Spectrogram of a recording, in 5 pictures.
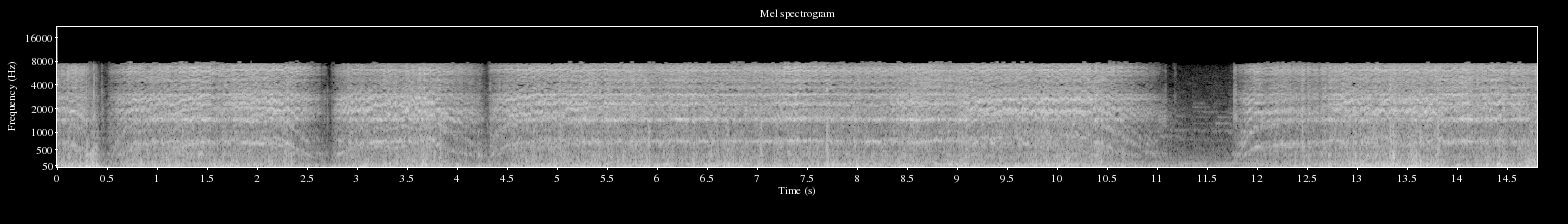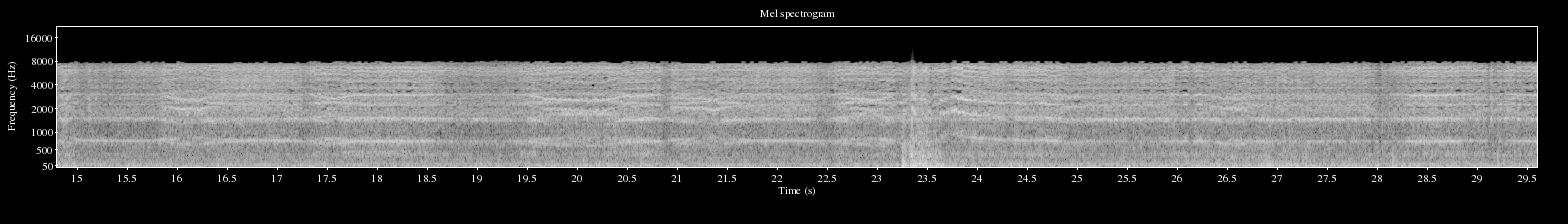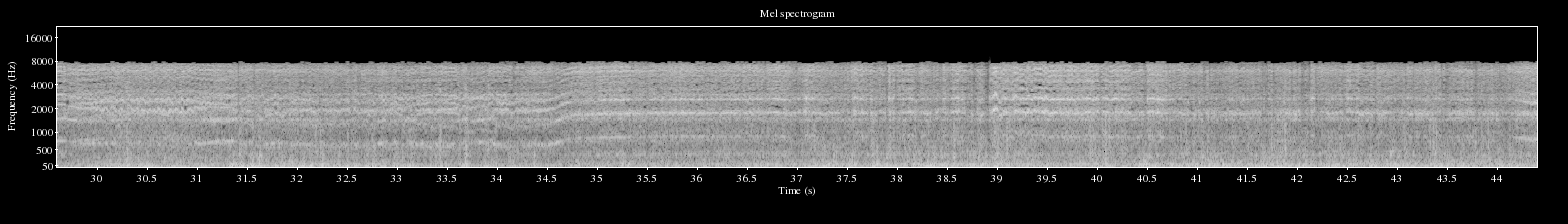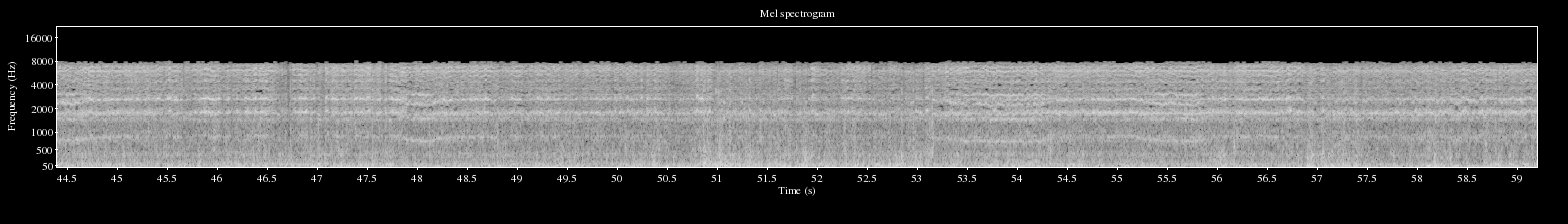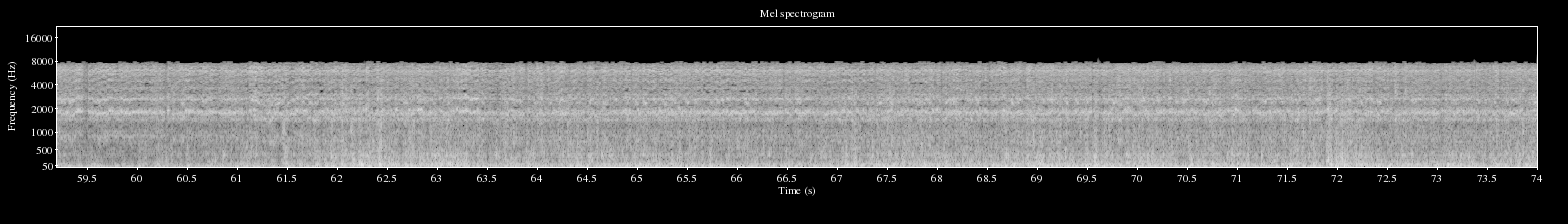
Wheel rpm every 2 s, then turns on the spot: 140, 120, 160, 200, 190, 60, 180, 200, 200, 200, 200, 200, 200, 200, 200, 180, 160, 210, 230, 240, 230, 230, 230, 230, 230, 230, 230, 220, 230, 230, 230, 230, 220, 230, 240, 240, 240.
none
